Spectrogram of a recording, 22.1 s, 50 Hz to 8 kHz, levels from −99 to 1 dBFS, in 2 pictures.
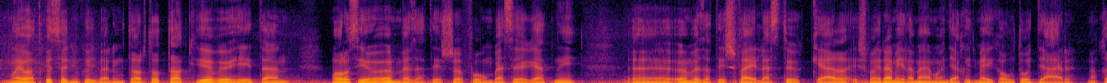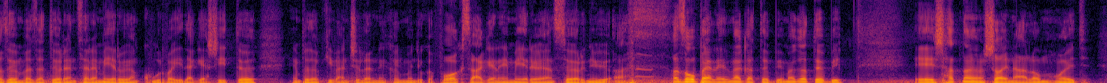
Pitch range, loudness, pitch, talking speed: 75-85 Hz, -28 LUFS, 75 Hz, 145 wpm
